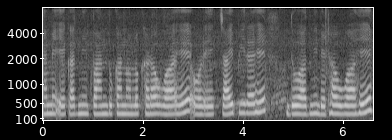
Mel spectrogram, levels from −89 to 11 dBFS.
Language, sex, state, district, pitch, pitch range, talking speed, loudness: Hindi, female, Arunachal Pradesh, Lower Dibang Valley, 220 Hz, 215-230 Hz, 170 wpm, -15 LUFS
